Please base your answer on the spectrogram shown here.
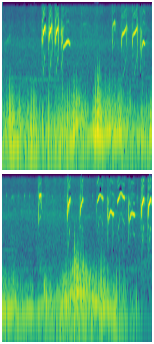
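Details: Cinereous tit, a female calling to the male: bursts of sharp, high, rising chirps, some ending in a downward hook, spread across six seconds above a loud, low, muffled rumble.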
